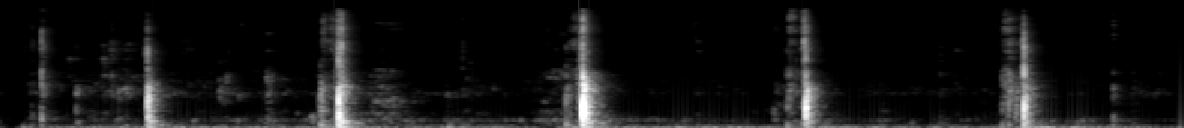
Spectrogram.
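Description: Hard plastic card cases tap down one by one onto a soft mat.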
